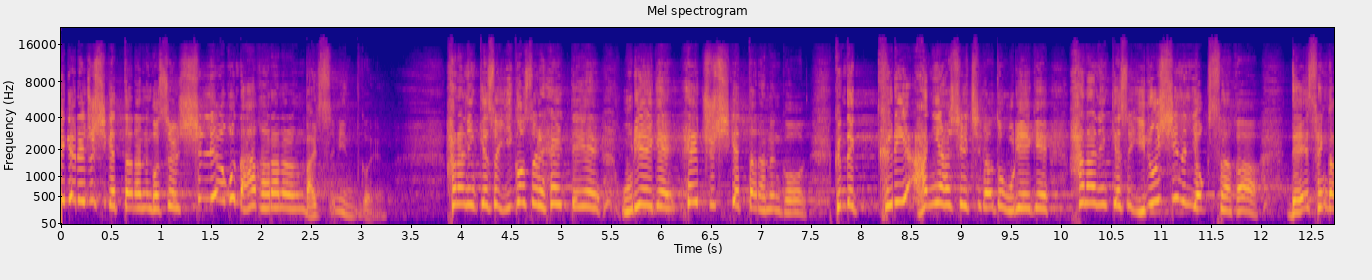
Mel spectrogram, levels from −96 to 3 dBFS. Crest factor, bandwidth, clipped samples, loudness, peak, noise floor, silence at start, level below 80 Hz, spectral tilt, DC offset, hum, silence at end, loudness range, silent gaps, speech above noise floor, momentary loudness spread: 16 dB; 18 kHz; under 0.1%; -20 LUFS; -4 dBFS; -46 dBFS; 0 s; -70 dBFS; -2.5 dB/octave; under 0.1%; none; 0 s; 2 LU; none; 26 dB; 7 LU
